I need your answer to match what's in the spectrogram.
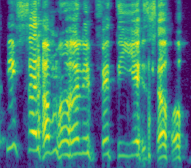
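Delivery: words squeezed out high through laughter; laughing while talking. Real, not acted. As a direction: still laughing as you retell it.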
